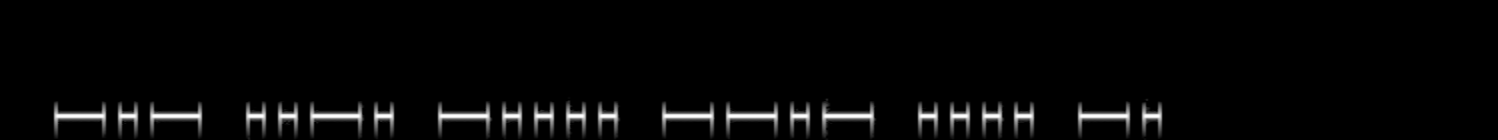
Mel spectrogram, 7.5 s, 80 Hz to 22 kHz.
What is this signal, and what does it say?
Morse code, heard as a keyed tone, about 15 wpm, 700 Hz. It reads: KF6QHN
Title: USA Call Signs - 6 Characters - 15wpm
